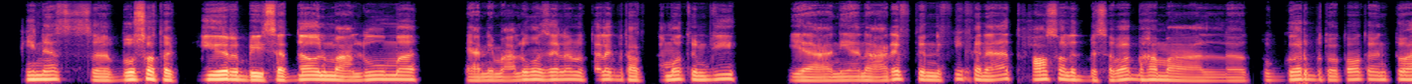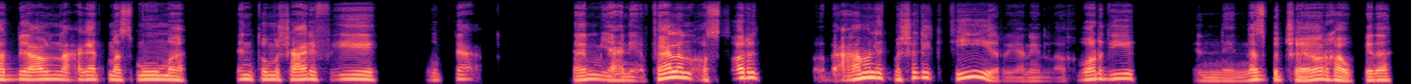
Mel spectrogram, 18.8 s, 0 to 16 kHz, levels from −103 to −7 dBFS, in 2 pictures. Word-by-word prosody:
في 140 - +3
ناس 140 -2 +1
بُسطَا 125 +4 +5
كتير 140 +6 +6
بيصدقوا 125 +2 +5
المعلومة، 135 +1 +3 0.3
يعني 110 +1 0
معلومة 115 +5 0
زي 130 +1 +1
اللي 135 - 0
أنا 135 - 0
قولتها 130 - -6
لك - - -6
بتاعة 125 -2 -1
الطماطم 130 +4 -1
دي، 150 +3 -1 0.3
يعني 110 +1 -1
أنا 115 -1 -1
عرفت 145 +6 0
إن 125 -3 +2
في 150 +6 -7
خناقات 135 +3 -1
حصلت 140 -2 +2
بسببها 125 +4 -1
مع 110 -5 -2
التجار 105 +6 -4
بتوع 135 -3 -6
الطماطم. 135 +4 -2
"أنتم 135 +1 -2
هتبيعوا 135 0 +2
لنا 145 -2 -1
حاجات 140 0 -3
مسمومة، 135 -1 -1 0.4
أنتم 145 -1 -3
مش 135 0 -3
عارف 135 0 +1
إيه." 145 0 -1 0.4
وبتاع، 150 +5 -9 0.6
فاهم، 135 +4 -2
يعني 110 -3 -5
فعلًا 190 +3 +3
أثرت 190 +1 -2 0.4
إب - - -12
عملت 195 -6 +2
مشاكل 195 +9 -3
كتير، 190 - -2
يعني 95 +1 -15
الأخبار 100 +10 -5
دي 165 +2 -3 0.4
إن 100 0 -11
الناس 100 +8 -3
بتشيرها 135 +1 0
وكده 115 +4 -2
135 Hz, 170 wpm, -24 LUFS, 115-140 Hz, 0.6 s, كتير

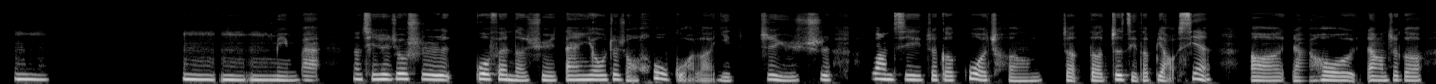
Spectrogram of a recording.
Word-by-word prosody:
嗯。 235 -2 +2 1.3
嗯 225 -2 +4
嗯 210 -1 +2
嗯， 205 0 +1
明 195 -1 0
白。 195 -2 -5 0.3
那 245 -2 0
其 235 -1 +1
实 235 0 +6
就 255 +2 +5
是 225 -4 +3 0.2
过 250 -1 +6
分 230 -2 +2
地 185 -2 0
去 195 -1 -2
担 210 +1 +2
忧 215 0 +4
这 230 +1 0
种 195 -3 -5
后 265 +5 0
果 220 - -6
了， - - -8
以 180 -4 -6 0.2
至 225 -2 +1
于 180 -2 -2
是 210 +2 -3 0.4
忘 250 -2 +4
记 220 -2 +1
这 210 +1 -2
个 195 -1 -1
过 210 +1 +1
程 170 -1 -5 0.2
着 180 -5 -2
的 180 -2 +1
自 220 +5 +3
己 190 -5 -3
的 180 - -3
表 190 -2 -2
现， 230 -3 +2 0.4
呃， 180 -1 0
然 170 -1 -5
后 185 -1 +1
让 190 -1 0
这 200 +1 -3
个， 185 -1 -2
205 Hz, 190 characters per minute, -21 LUFS, 185-225 Hz, 1.3 s, 实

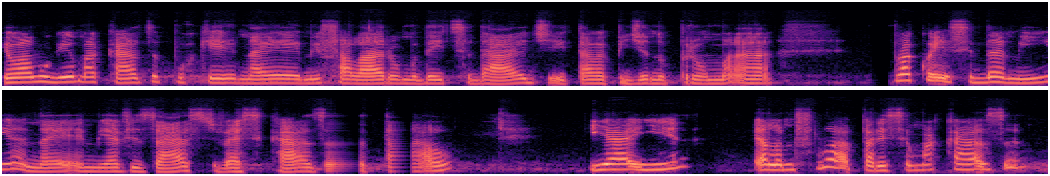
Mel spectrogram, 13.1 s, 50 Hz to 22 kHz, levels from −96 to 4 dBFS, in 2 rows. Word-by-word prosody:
Eu 210 - +4
aluguei 230 0 +4
uma 235 -1 0
casa, 210 +2 -1
porque, 205 -4 -2
né, 185 +1 +1
me 180 +1 -2
falaram. 175 -3 +2
Mudei 170 0 -2
de - - -11
cidade 170 +7 -1
e 160 - -3
tava 175 +2 -1
pedindo 165 +1 -4
pra 180 0 -5
uma 170 +3 -1 0.7
pra 300 +1 +6
uma - - +5
conhecida 235 -5 +2
minha, 215 +8 0
né, 175 0 -1
me 175 -1 -2
avisar 175 0 0
se - - -9
tivesse 165 +1 -2
casa, 155 - -2 0.4
tal. 210 +8 -1 0.8
E 245 +2 +6
aí, 260 +5 +4 0.4
ela 240 -1 +6
me 245 - -2
falou: 320 +9 0
"Ah, - - +4
apareceu 215 0 0
uma 240 +2 -4
casa". 265 +8 -1
195 Hz, 165 wpm, -23 LUFS, 170-240 Hz, 0.8 s, pra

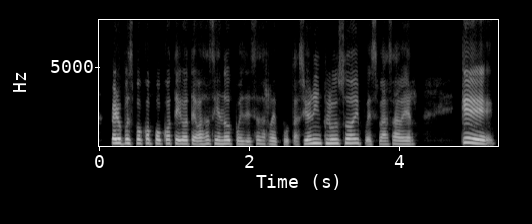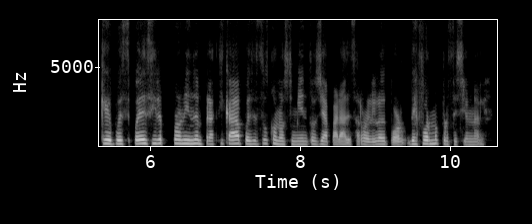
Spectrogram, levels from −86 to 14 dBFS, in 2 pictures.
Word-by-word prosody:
pero 265 0 +9
pues 255 -2 0
poco 245 0 -1
a - - -12
poco 235 +1 -1
te 235 - -1
digo 225 0 +3
te 220 - -1
vas 200 +1 -2
haciendo 225 -1 -1
pues 200 -3 -6
de 185 - -5
esa 215 +4 -9
reputación 205 +4 -3
incluso 250 0 +1
y 265 - +1
pues - - -9
vas 195 +1 -7
a 210 - -1
ver 200 0 -3 0.6
que 250 -7 +6
que 235 -1 +5
pues, 220 -1 +1
puedes 235 0 +5
ir 245 0 0
poniendo 235 -1 +2
en 235 - -1
práctica 230 +4 0
pues 210 -1 -2
esos 225 +3 -9
conocimientos 190 -3 -7
ya 190 -3 -1
para 100 - -4
desarrollarlo 180 - -5
de 195 - -3
por 90 0 -4
de 210 - -3
forma 225 +2 0
profesional. 180 -4 -12
220 Hz, 220 wpm, -21 LUFS, 195-235 Hz, 0.6 s, pero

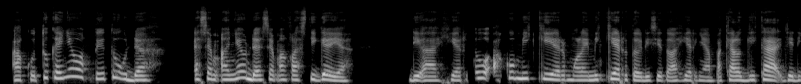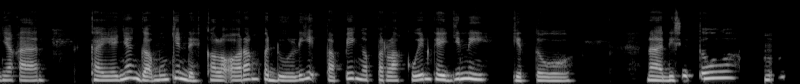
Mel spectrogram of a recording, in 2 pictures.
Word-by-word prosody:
aku 205 0 -1
tuh 310 - 0
kayaknya 310 +6 +3
waktu 255 -5 -3
itu 325 - -1
udah 200 -1 +3 0.5
SMA 225 -2 0
nya 290 - +3
udah 215 - +5
SMA 220 -1 -1
kelas 215 -1 -1
3 230 -1 +4
ya. 170 -2 +1 0.6
Di 195 +1 +3
akhir 190 +2 -2
tuh 290 0 +1
aku 300 - -2
mikir, 260 -5 +3
mulai 195 -1 0
mikir 220 +2 +2
tuh 185 -2 +2
disitu 185 0 -2
akhirnya 180 -2 -3
pake 190 +4 -3
logika 200 +2 +3
jadinya 195 0 -1
kan. 185 0 -3 0.4
Kayaknya 195 +4 +1
enggak 190 -6 +2
mungkin 240 +4 +2
deh 170 -1 0
kalo 195 -2 +1
orang 225 +6 +1
peduli 205 +4 0
tapi 215 +9 -2
ngeperlakuin 200 +1 -1
kayak 215 -4 +4
gini, 245 -3 +4 0.3
gitu. 170 -1 -2 0.7
Nah, 190 -2 +4
disitu 300 - 0 0.3
mmm. 335 +12 -7
205 Hz, 155 wpm, -24 LUFS, 185-245 Hz, 0.7 s, udah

